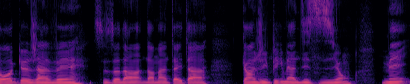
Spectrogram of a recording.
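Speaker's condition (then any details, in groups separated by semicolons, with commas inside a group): Cerebral palsy; brain damage, paralysis, wheelchair user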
